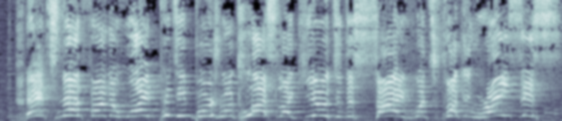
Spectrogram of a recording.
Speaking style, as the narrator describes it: screeched at fucking Hermione

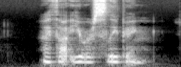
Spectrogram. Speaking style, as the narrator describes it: she said, half a whisper

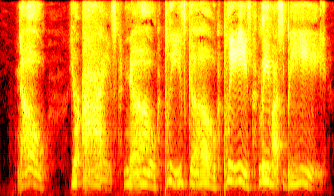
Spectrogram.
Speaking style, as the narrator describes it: it whispered

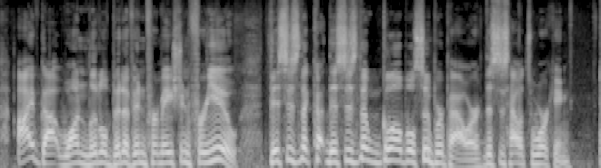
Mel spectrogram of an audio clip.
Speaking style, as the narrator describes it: before being interrupted

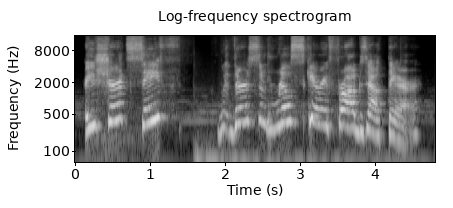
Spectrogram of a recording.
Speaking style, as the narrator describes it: The girl's gonna shout

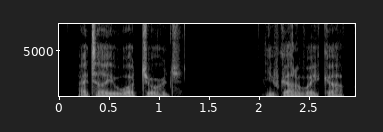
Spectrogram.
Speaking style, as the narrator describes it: he said sharply

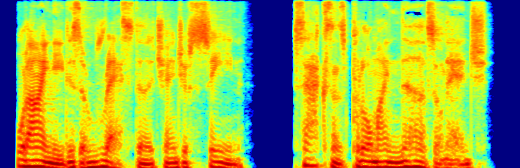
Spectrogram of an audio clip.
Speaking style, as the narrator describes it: he snapped, and then added self-pityingly

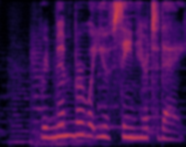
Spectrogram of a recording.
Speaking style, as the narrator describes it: said

